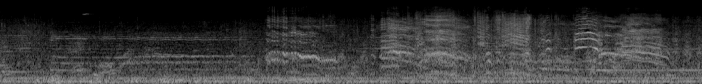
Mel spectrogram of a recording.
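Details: Several seagulls at Rach Gia, Kien Giang, Vietnam give harsh, wavering, mewing calls that overlap in the second half, over a steady low mechanical hum and faint background voices.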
